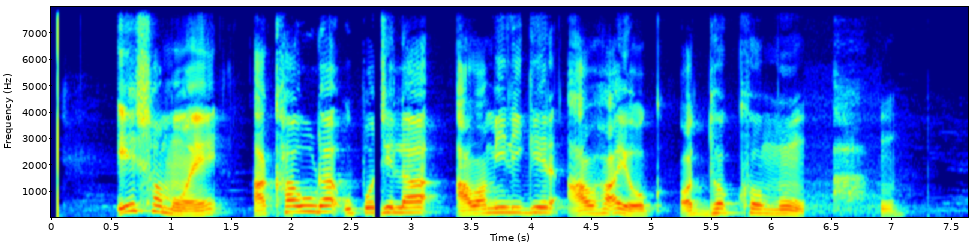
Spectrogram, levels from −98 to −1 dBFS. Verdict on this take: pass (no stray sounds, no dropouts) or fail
fail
